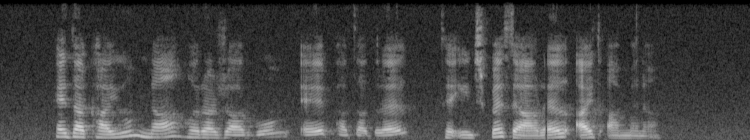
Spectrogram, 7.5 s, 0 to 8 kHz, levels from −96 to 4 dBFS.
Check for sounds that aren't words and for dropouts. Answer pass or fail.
fail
